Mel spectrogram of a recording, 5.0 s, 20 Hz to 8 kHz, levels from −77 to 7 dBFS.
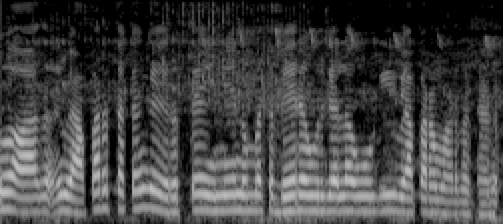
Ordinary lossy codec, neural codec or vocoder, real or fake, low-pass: none; none; real; none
